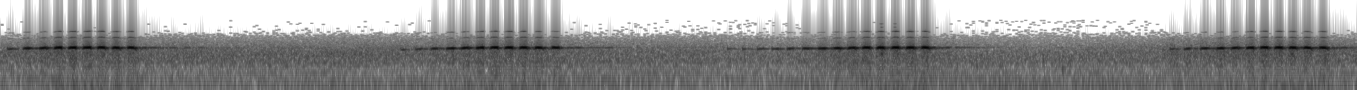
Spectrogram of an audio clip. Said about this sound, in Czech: Cíc rousný je malá sova s opeřenýma nohama, kontrastně zbarveným závojem a černě lemovanýma očima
